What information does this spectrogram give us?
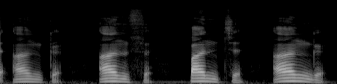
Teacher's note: पर अनुस्वार के उच्चारण में नाक से अधिक सांस निकलती है और मुख से कम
